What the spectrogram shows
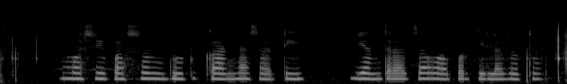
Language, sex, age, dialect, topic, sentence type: Marathi, female, 18-24, Varhadi, agriculture, statement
